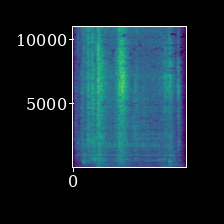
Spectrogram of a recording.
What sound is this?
Computer - Desktop - CD - Open tray
Open CD tray on desktop computer.
open, cd-tray, computer, cd-rom, pc, cdrom, cd, desktop, cd-drive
